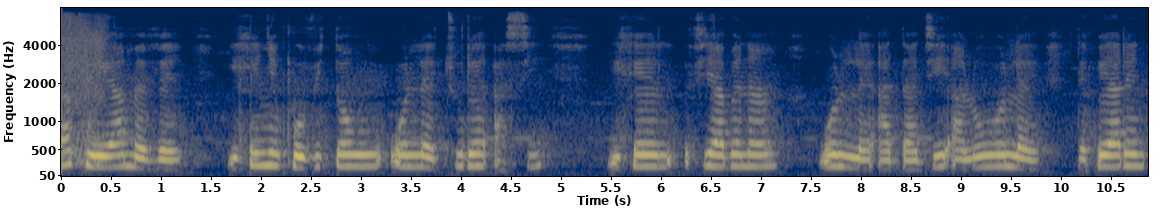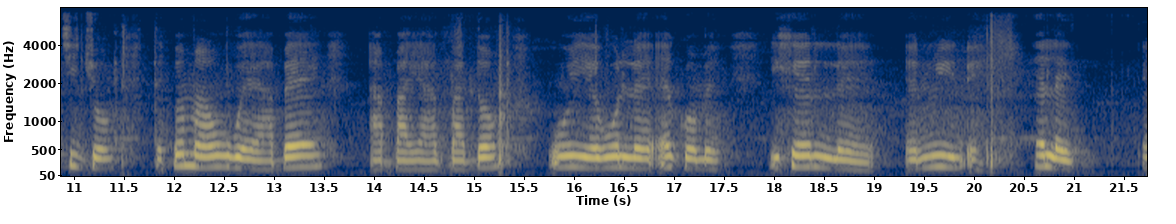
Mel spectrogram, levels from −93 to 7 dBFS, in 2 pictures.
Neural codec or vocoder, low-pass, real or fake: none; 7.2 kHz; real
